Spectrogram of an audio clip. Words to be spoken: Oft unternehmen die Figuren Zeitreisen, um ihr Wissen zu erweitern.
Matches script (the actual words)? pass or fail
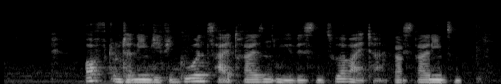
fail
